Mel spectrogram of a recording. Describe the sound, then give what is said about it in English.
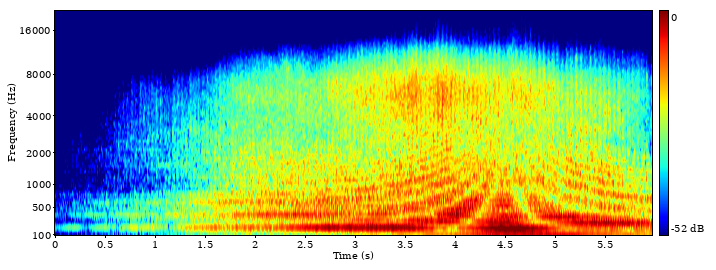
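A propeller airplane drones as it flies, its buzzing engine hum swelling steadily from faint to loud and then holding strong, with shifting tonal bands and no voices. “Airplane. Say it again. Airplane. 飛行機に乗って飛ぼう。Fly the plane.”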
